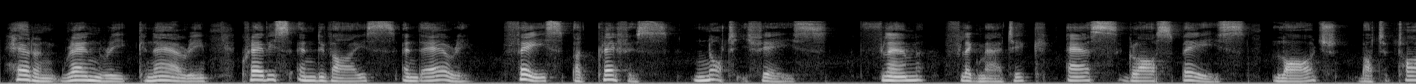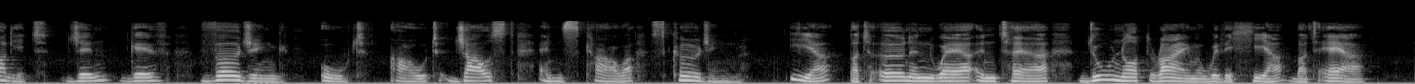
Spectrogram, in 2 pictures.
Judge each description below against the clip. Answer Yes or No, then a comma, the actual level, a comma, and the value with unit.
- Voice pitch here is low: No, medium, 155 Hz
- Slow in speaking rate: Yes, slow, 95 wpm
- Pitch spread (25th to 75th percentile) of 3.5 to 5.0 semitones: Yes, average, 4.5 semitones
